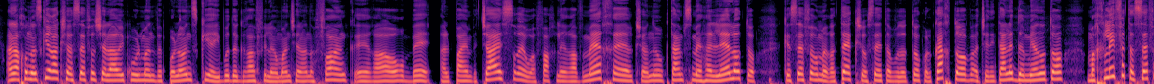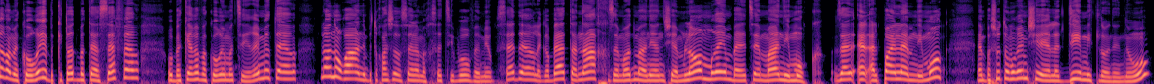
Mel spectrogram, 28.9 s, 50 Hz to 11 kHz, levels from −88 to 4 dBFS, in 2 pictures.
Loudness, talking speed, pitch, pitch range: -21 LUFS, 175 wpm, 215 Hz, 195-250 Hz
